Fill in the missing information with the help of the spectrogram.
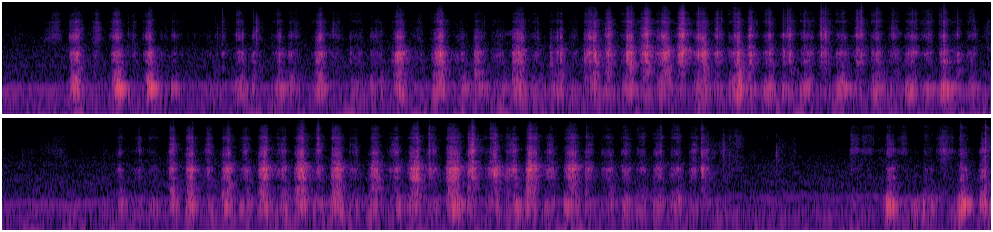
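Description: A pointed wooden stick scratches a flat scratch-art page, a black coating over colored paper, in quick, uneven strokes. The result is a soft, dry, bright rasping with a brief pause midway and another near the end.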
